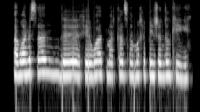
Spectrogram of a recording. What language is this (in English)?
Pashto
